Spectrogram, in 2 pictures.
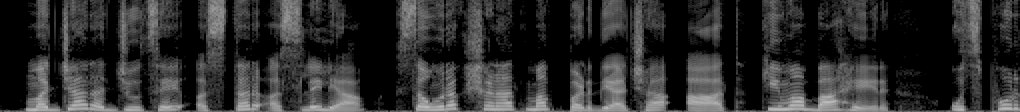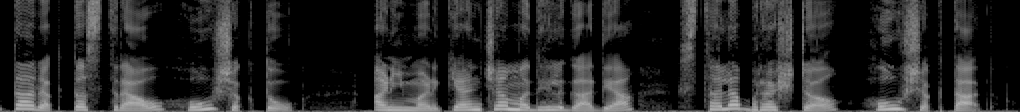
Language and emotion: Marathi, neutral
